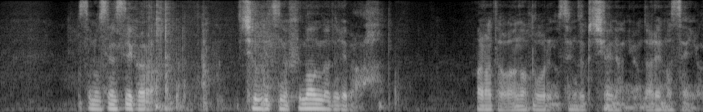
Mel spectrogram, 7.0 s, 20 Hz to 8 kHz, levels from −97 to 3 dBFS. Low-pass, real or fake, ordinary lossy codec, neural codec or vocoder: none; fake; none; codec, 16 kHz, 4 kbps, FunCodec, trained on LibriTTS, 50 frames a second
